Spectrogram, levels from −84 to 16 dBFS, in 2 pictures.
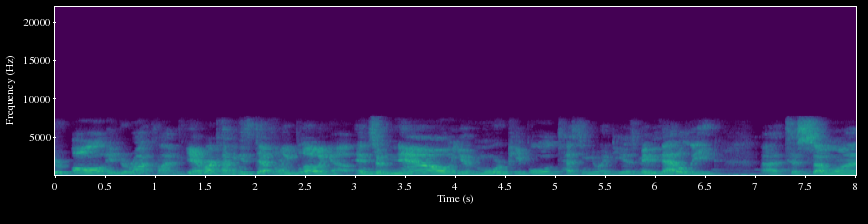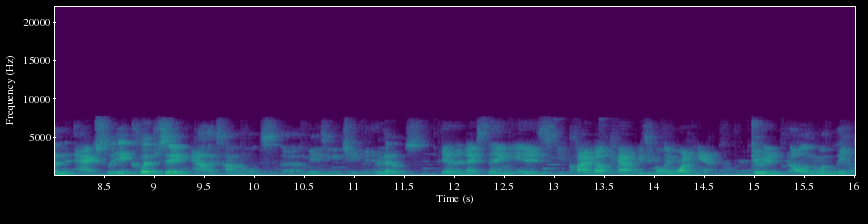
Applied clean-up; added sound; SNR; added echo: none; none; none; reverberation time 0.3 s.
